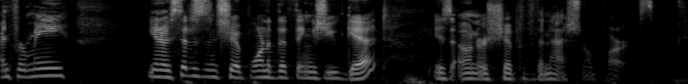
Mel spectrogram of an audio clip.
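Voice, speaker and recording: Vocal fry and ordinary pitch variation mark a woman's speech in a Southern US accent. She talks at a very fast pace in a very clean recording with a silent background. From US South. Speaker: national park superintendent. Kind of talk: keynote presentation with slides. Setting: luncheon event with audience.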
